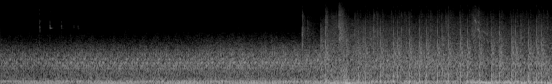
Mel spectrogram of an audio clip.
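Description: Rocket launches and gunfire in an Arma 3 mechanized PvP battle, a dense continuous rumble of fire with a sharper, louder burst of blasts midway through.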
